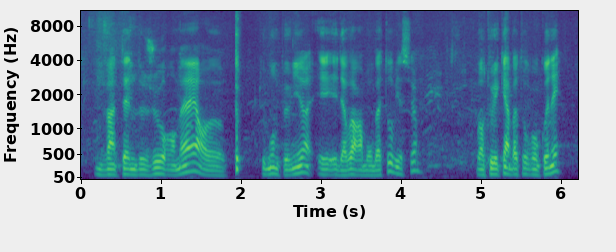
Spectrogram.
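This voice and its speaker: Fairly low in pitch, a man speaks with ordinary pitch variation. His pace is fairly quick. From France, Vosges (Mirecourt). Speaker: sailor. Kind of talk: interview. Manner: halting.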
